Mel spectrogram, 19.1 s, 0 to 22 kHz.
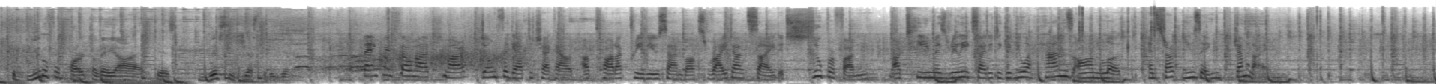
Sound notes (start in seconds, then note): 3.8 cheering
